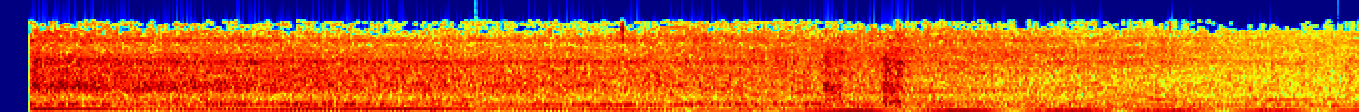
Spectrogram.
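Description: Steady diesel engine drone heard from inside the cabin of a dual-mode vehicle, a minibus built to run on road and rail. About five seconds in it gives way to a deeper diesel engine hum that swells and dips, with a few faint clicks.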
